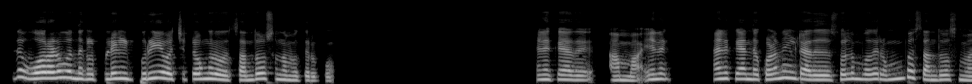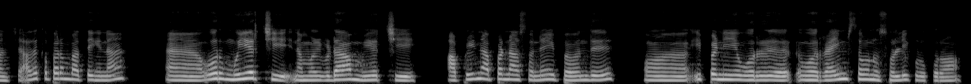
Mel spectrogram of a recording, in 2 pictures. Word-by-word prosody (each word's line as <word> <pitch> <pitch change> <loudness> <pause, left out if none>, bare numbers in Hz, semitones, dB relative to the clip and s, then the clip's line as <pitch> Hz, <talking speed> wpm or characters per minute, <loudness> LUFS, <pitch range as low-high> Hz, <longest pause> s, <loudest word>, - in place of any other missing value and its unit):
இது 340 - 0 0.2
ஓரளவு 285 +3 +6
அந்தப் 260 -3 +2
பிள்ளைகள்க்கு 255 -2 +1
புரிய 285 +2 +3
வெச்சிட்டோம்ங்கிற 250 +1 +2
ஒரு 200 - -6
சந்தோஷம் 245 +2 0
நமக்கு 195 -1 -2
இருக்கும். 175 -1 -9 2.0
எனக்கு 225 0 -2
அது 205 -1 -1 0.3
ஆமா. 195 -2 -1 0.2
எனக் 245 -1 -2 0.5
எனக்கு 265 0 0
அந்தக் 235 -2 -1
குழந்தைகள்ட்ட 265 +1 +2
அது 215 - +2 0.2
சொல்லும்போது 240 0 +1
ரொம்ப 265 +7 0
சந்தோசமா 215 -1 -2
இருந்துச்சு. 185 -1 -5
அதுக்கப்புறம் 260 +1 -2
பாத்தீங்கன்னா, 205 -1 -2 0.7
அ - - +1 0.3
ஒரு 260 +1 +5
முயற்சி, 265 -1 +3 0.2
நம்மளோட 195 0 +1
விடாமுயற்சி 205 -2 +1 0.5
அப்படின்னு 235 +7 -1
அப்ப 240 +1 -3
நான் 220 -1 -1
சொன்னேன். 210 +3 -1
இப்ப 205 -1 -4
வந்து 205 +1 0 0.5
அ - - -1 0.5
இப்ப 235 - -2
நீ 225 - +3 0.2
ஒரு 200 -1 +1 0.5
ஒரு 200 -1 +3
ரைம்ஸ 245 +4 +1
உனக்குச் 205 -3 -1
சொல்லிக் 200 +2 -1
கொடுக்கிறோம். 180 -1 -4
225 Hz, 135 wpm, -23 LUFS, 200-255 Hz, 2.0 s, ஓரளவு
